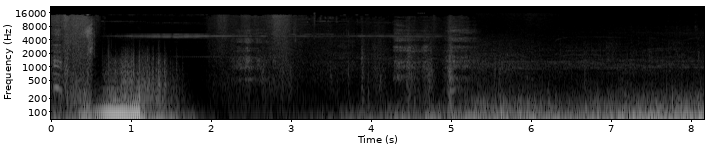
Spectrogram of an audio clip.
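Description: Film sound effects of an atomic bomb blast: a deep rumble in the first second, then a sudden hush with a faint high ringing tone, then a low rumble that builds steadily toward the end as the blast approaches.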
